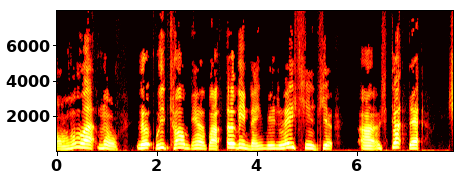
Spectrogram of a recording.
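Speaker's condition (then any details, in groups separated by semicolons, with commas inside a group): Cerebral palsy; from birth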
